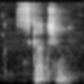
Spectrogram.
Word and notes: scutcheon: British English

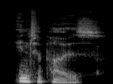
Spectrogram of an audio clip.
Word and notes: interpose: Australian English

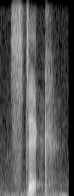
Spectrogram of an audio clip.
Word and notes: stick: American English

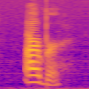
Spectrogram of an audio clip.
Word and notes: arbor: American English

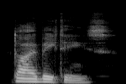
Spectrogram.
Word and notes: diabetes: Australian English

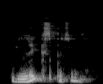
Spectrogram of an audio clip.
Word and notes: lickspittle: British English

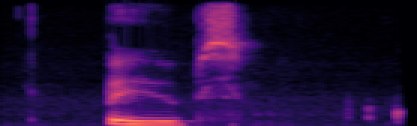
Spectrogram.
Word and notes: boobs: British English

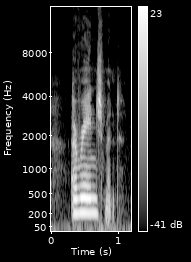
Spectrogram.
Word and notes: arrangement: American English

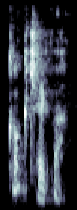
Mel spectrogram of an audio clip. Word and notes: cockchafer: British English

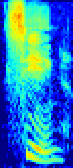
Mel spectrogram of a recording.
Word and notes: seeing: American English

